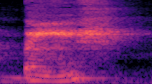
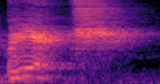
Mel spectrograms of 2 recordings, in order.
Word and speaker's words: Bitch: That's yep, that's how it's spelled and pronounced. Not like Bic, that. Not Beesh. Mr. Bitch.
